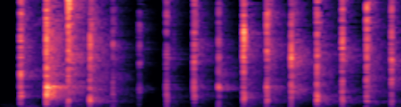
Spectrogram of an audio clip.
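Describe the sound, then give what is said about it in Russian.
Hands clap in a brisk, regular rhythm, many sharp claps following one another evenly with no talk over them. “Похлопаем господам в Исландии. Молодцы!”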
